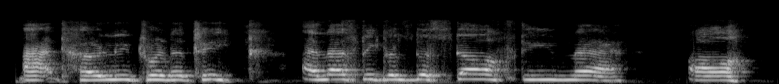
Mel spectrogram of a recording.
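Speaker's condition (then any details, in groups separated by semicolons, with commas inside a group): Cerebral palsy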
